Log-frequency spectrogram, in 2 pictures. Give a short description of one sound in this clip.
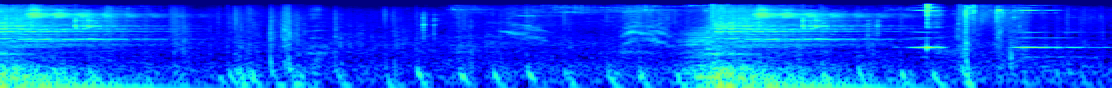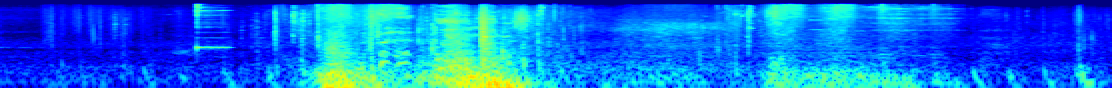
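Heavy footsteps tread on stone.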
